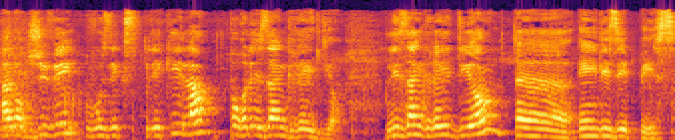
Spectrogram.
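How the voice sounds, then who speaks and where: With noticeable background noise and audible room echo, a woman at medium pitch speaks at a very slow pace. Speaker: home cooking youtuber. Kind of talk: cooking tutorial. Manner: loud; heavy audible breathing, asthmatic.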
